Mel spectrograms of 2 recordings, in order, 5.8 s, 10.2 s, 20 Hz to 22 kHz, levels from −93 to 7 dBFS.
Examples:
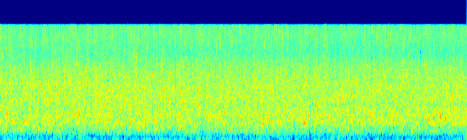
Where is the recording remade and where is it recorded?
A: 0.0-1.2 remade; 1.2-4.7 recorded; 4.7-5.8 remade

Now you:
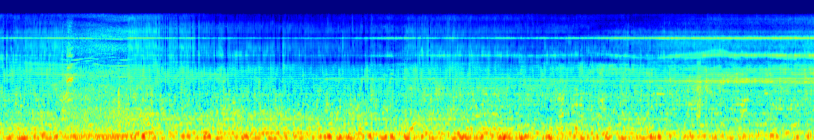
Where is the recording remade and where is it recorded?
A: 0.0-0.8 remade; 0.8-1.6 recorded; 1.6-10.2 remade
